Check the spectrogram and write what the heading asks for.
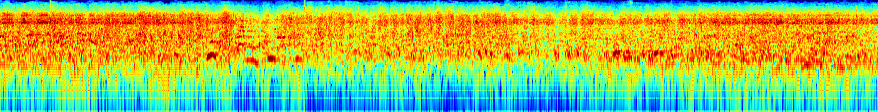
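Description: Hooves of galloping Camargue horses and bulls clattering on an asphalt street, mixed with the continuous chatter of a crowd.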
